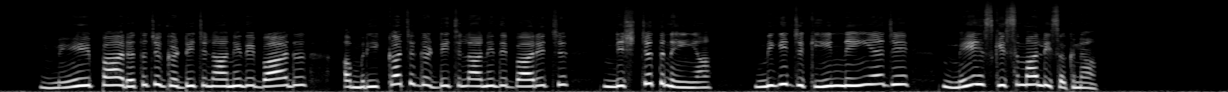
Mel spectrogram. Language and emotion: Dogri, fearful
